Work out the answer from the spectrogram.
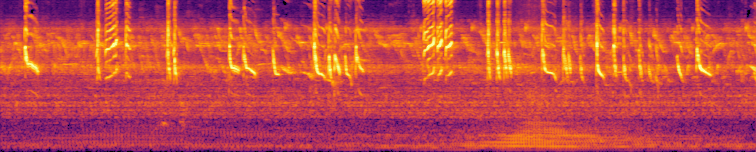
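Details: Ngriwik-style black-capped white-eye: a long run of crisp high chips and down-slurred notes, some in quick pairs and trills, sounding irregularly throughout, with a low rumble midway.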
